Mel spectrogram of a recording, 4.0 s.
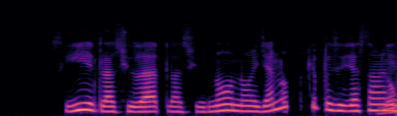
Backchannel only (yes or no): no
